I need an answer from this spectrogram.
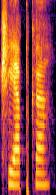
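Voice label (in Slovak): "ciapka", Slovak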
